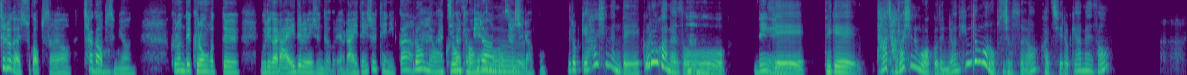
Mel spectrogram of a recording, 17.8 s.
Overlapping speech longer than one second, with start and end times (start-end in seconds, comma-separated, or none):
6.1-8.0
